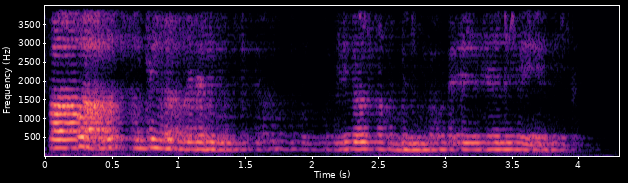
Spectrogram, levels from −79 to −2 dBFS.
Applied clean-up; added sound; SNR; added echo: neural mask model DeepFilterNet 3.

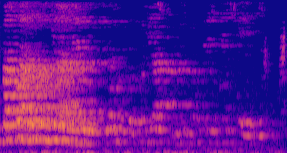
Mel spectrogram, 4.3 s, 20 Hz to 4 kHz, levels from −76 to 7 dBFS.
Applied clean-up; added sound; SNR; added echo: classical method WPE with log-MMSE.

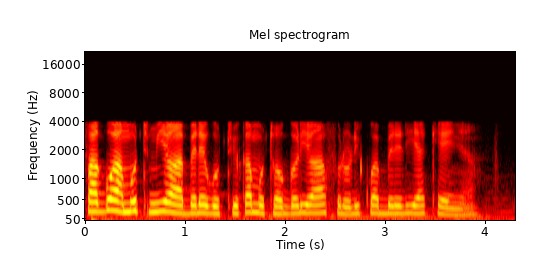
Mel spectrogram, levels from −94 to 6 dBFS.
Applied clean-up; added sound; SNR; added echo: none; none; none; none.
